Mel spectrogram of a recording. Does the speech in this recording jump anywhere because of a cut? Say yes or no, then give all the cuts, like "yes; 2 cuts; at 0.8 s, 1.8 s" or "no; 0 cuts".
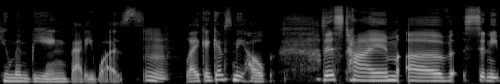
yes; 2 cuts; at 1.9 s, 3.2 s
